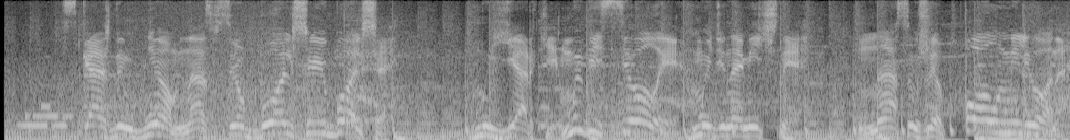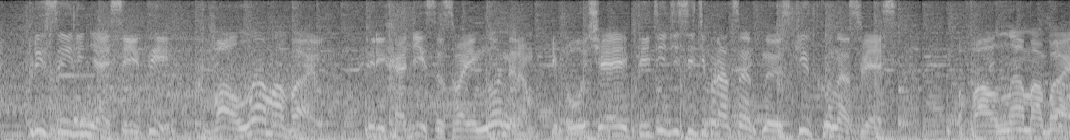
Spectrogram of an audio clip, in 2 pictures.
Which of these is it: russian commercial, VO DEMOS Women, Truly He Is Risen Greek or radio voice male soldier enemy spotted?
russian commercial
